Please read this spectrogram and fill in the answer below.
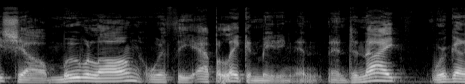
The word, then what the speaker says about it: Apalachin: If you remember last week, we learned how to pronounce Apalachin. It's not Appalachian, it's Apalachin.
